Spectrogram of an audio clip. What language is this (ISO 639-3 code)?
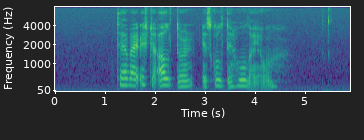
fao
